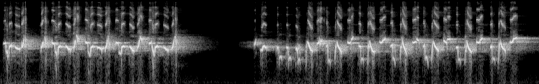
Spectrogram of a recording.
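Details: Yellow-vented bulbul (trucukan), singing actively for a lure recording, gives two long, rapid, rollicking phrases of liquid slurred notes with a brief gap between them.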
